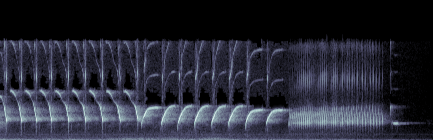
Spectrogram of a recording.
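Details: Canary singing a long rolling song, a training master for young and adult canaries: about four sharp descending notes per second, then a series of rising arched notes, ending in a long dense buzzy trill that fades; low background hum.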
